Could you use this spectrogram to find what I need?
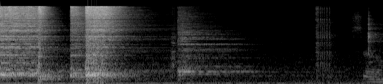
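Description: Cymbals ring out and slowly fade.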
